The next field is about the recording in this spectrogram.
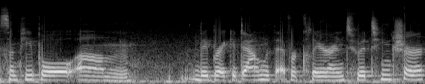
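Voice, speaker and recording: A woman's medium-pitched voice with lively intonation, audible room echo and noticeable background noise. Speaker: professional beekeeper. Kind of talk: lecture. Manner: loud.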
